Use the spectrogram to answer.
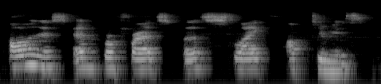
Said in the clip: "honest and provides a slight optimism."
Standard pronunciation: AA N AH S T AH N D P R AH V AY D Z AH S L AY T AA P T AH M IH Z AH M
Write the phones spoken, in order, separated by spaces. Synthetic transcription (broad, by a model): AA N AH S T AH N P R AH F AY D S AH S L AY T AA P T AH M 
